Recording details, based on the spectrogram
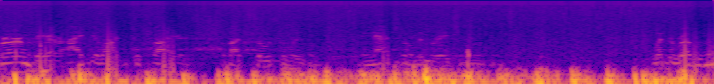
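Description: Rapid, closely spaced low thumps with a muffled, rumbling background; a fast heartbeat.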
